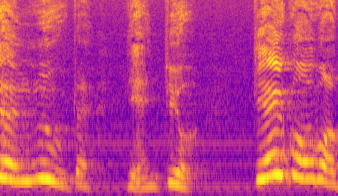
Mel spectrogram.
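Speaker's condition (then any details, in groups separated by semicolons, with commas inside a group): Cerebral palsy, severe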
